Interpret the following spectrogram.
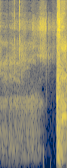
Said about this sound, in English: I've been fucking coughing like crazy.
